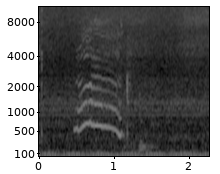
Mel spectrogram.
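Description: A pet cat named Freya gives one clear, rising-and-falling meow close by over a constant low electrical hum, followed by a faint brief chirp and no speech.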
